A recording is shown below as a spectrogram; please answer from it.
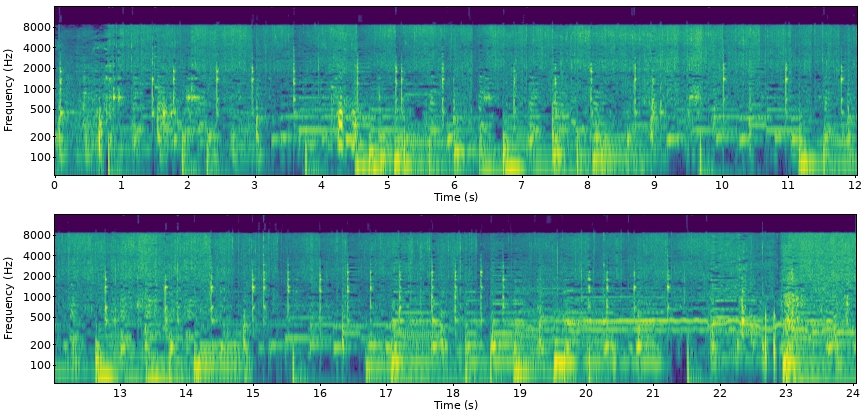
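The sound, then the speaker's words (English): Onions sauté in a pan with a continuous crackling sizzle, broken by frequent scrapes and clacks as a utensil stirs them throughout. “Onions on to saute.”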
